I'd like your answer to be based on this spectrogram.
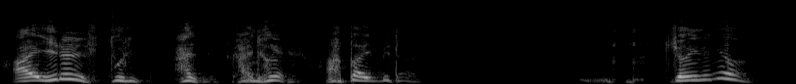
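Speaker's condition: Cerebral palsy; body and bones twisted

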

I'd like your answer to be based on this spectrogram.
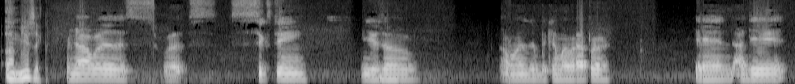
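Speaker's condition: Down syndrome; hesitant, finds talking without a microphone difficult, auditioned to check could speak well enough

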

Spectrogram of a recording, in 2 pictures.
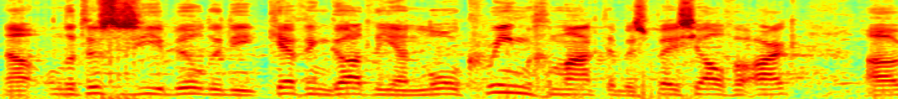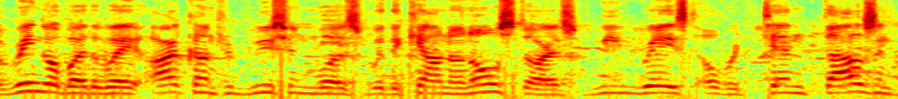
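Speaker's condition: No condition

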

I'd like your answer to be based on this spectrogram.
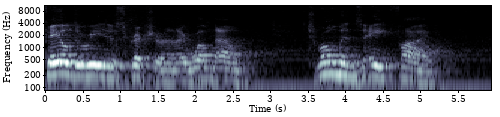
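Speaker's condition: ALS; swallowing

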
